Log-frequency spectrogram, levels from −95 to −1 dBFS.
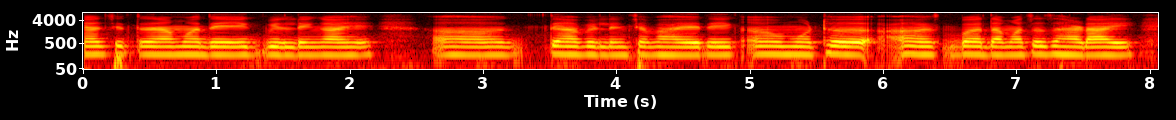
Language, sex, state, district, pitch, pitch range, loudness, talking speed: Marathi, female, Maharashtra, Pune, 185 Hz, 185-190 Hz, -29 LUFS, 110 wpm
